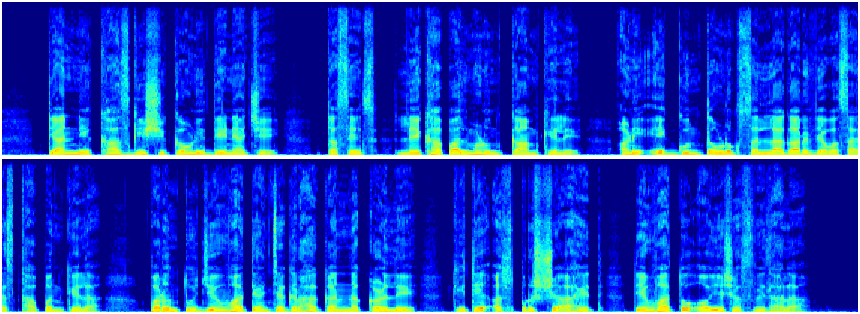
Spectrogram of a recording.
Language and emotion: Marathi, neutral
